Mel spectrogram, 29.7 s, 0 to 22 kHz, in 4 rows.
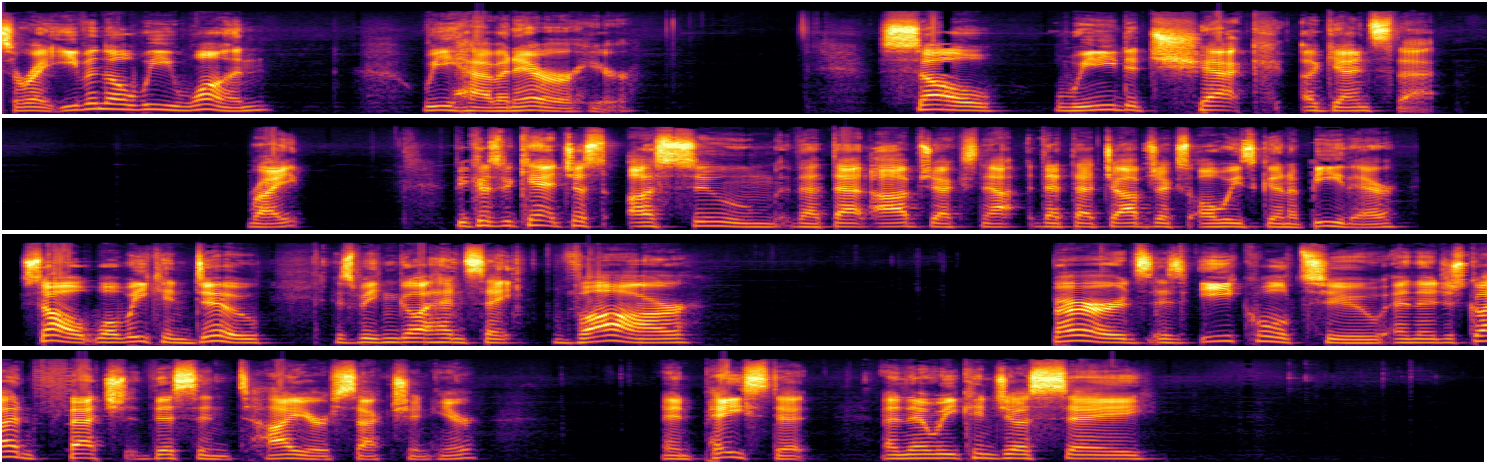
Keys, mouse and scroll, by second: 2.2 click, 16.4 click, 16.9 Return, 17.0-20.4 typing, 23.2 click, 24.0 ctrl+x, 24.5 click, 27.5 click, 28.7 click, 29.1 Return.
